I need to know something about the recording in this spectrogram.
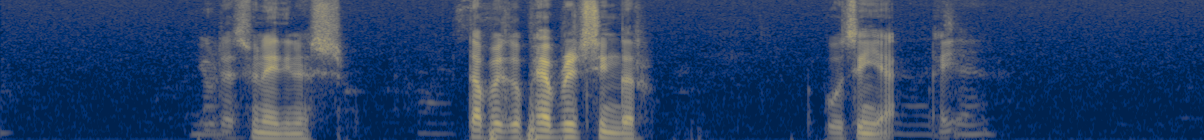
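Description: A young woman speaks calmly into a close microphone.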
